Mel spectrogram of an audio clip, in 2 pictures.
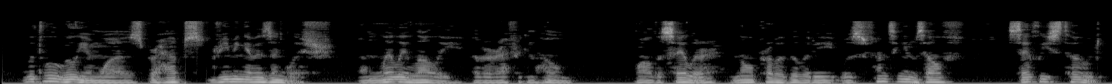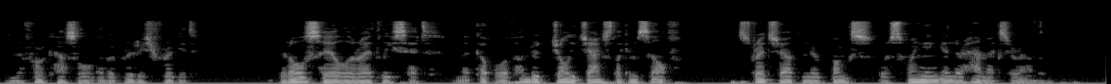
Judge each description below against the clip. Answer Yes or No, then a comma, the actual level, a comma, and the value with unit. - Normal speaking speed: Yes, average, 160 wpm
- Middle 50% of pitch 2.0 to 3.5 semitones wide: Yes, average, 3.1 semitones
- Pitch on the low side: Yes, very low, 95 Hz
